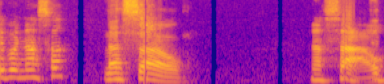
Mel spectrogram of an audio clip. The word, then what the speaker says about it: Nassau: Nassau. Nassau? It's like a. I Yeah, think it's like it's a place in the Caribbean.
